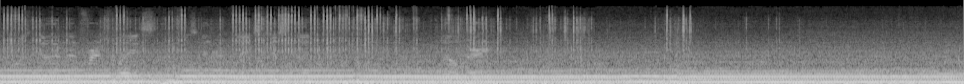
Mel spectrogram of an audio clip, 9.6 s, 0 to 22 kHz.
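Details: 2005 Toyota Matrix AWD, camera in back at speed: steady even-pitch airplane-like howl over road rumble; owner suspects a rear wheel bearing, driver or passenger side uncertain, both already replaced once; unconfirmed.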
